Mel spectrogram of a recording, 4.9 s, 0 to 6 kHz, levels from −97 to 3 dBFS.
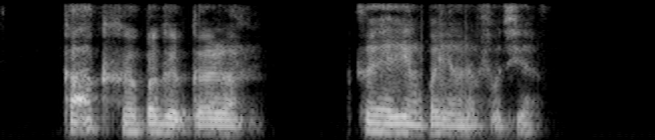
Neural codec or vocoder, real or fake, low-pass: codec, 16 kHz, 4 kbps, FreqCodec, smaller model; fake; 5.4 kHz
